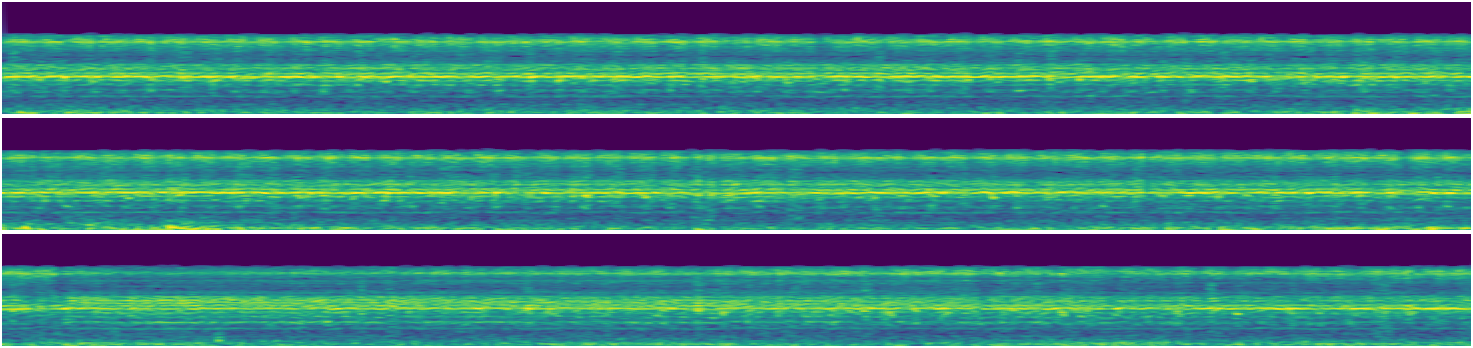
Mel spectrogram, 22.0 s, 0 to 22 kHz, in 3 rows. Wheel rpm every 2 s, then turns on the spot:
70, 60, 70, 70, 70, 60, 70, 70, 70, 70, 70.
none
